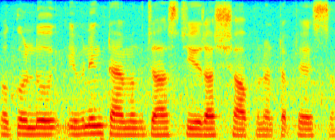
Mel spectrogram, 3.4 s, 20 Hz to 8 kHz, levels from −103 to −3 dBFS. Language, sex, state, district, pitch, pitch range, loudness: Tulu, male, Karnataka, Dakshina Kannada, 140 Hz, 130-150 Hz, -14 LUFS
